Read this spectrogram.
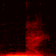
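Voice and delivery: "night" with silent gh and an unreleased final t; weakened final T. Shown as a demonstration. Teacher showing learners how night is read, pronunciation demo. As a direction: model "night" as Korean 나잇, t stopped short. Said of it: "한 단계 약화".

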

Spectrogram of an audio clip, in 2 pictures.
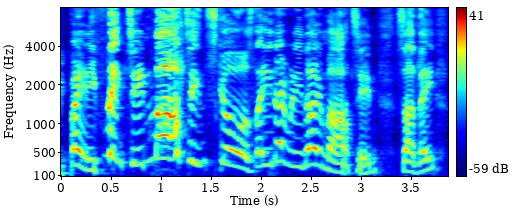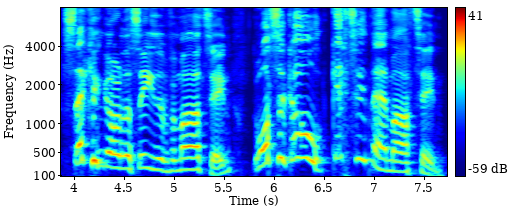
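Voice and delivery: yelling with joy as his team scores; excited goal call. Real, not acted. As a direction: celebrate the goal like a commentator. Goal scored, commentating celebration.

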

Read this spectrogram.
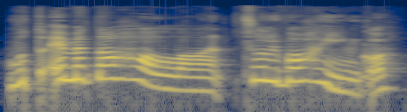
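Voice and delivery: high-pitched, defensive excuse; ashamed protest. Acted. Santeri excuses the mistake to Miika, ashamed and protesting. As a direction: plead that it was an accident, embarrassed. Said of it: "Santeri sanoi häpäissään".

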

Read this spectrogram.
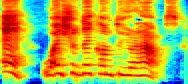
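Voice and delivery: a light hint of an old Italian mother's accent; gently imitating her scolding Italian mom. Daughter imitating her mother's teasing warning, in a light Italian accent. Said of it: "she said".

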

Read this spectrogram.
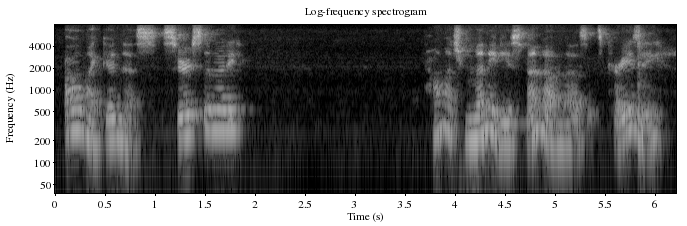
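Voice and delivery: ordinary talk, nothing marked

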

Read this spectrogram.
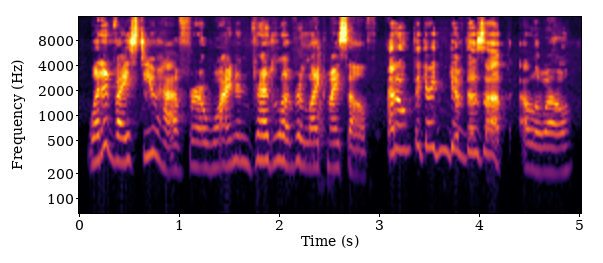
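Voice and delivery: reading a viewer's letter; reading messages aloud. Acted. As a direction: read it out like a fan message.

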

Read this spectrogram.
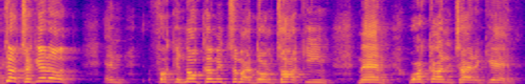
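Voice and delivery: high-pitched announcing order voice; acted-out reprimand, sustained high; imitated dorm supervisor. Dorm supervisor orders over intercom.

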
